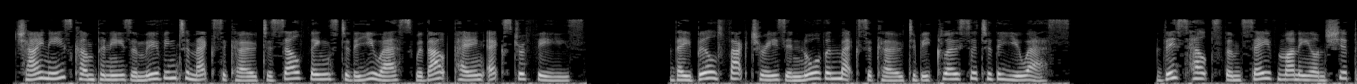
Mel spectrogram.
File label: English NORMAL Reading; Chinese Companies Move to Mexico to Avoid US Fees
